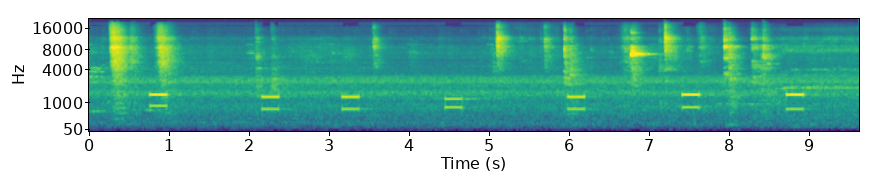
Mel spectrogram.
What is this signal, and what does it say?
DTMF, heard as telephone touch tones, dialled by hand, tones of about 210 ms, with phone line noise, room echo and the noise of a cafe. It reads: 9 2 2 4 2 6 3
